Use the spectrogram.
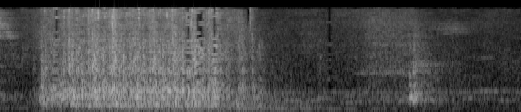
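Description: A sewing machine runs a short steady burst stitching a seam on a fabric bread basket, then slows and stops, followed by a small mechanical click.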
